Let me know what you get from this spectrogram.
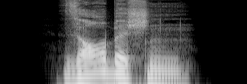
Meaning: inflection of sorbisch: 1. strong genitive masculine/neuter singular 2. weak/mixed genitive/dative all-gender singular 3. strong/weak/mixed accusative masculine singular 4. strong dative plural
- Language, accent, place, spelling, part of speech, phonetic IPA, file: German, Germany, Berlin, sorbischen, adjective, [ˈzɔʁbɪʃn̩], De-sorbischen.ogg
